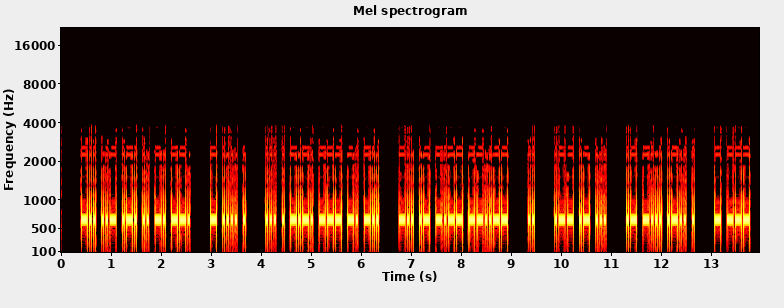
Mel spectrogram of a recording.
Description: Morse code, heard as a keyed tone, about 30 wpm, 650 Hz. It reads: DURING THE SECOND DAY, I WAS ABLE TO
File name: Book Two / 03-Chapter 3 - 29 WPM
